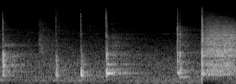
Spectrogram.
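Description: A gloved fist knocking a steel timing cover onto its locating dowels on a Chevrolet 454 big-block V8, five hollow knocks at uneven intervals, each with a brief ring from the cover.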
